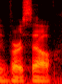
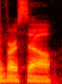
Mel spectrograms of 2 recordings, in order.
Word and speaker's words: Vercel: I don't know if you pronounce it Vercel or Vercel, but I think it's Vercel. So I talk to them a lot, and they always say Vercel. So I'm gonna say Vercel.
